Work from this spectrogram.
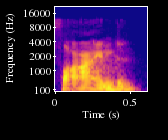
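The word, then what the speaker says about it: Phind: I think it's called Find. I guess that's how you pronounce it.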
